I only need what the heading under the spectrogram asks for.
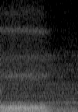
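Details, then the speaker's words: A sleeping dog snores loudly, a single rough, noisy breath that fades after about half a second. "Can you guys hear how loud he is snoring? He is just living his best life down there."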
